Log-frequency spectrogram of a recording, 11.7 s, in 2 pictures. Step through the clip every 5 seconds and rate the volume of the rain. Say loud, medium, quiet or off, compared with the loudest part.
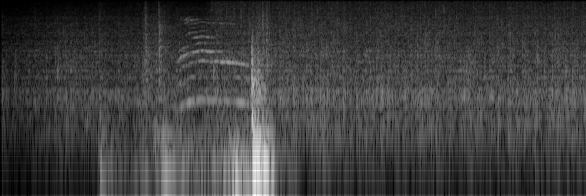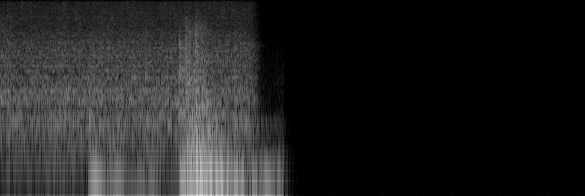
loud, loud, off.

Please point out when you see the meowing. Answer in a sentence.
The meowing can be heard from 1.7 to 3.0 s.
